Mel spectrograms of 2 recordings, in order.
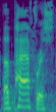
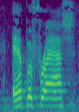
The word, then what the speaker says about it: Epaphras: Epaphras. Now some would say Epaphras. Either way is fine. Epaphras or Epaphras. Either pronunciation is fine.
